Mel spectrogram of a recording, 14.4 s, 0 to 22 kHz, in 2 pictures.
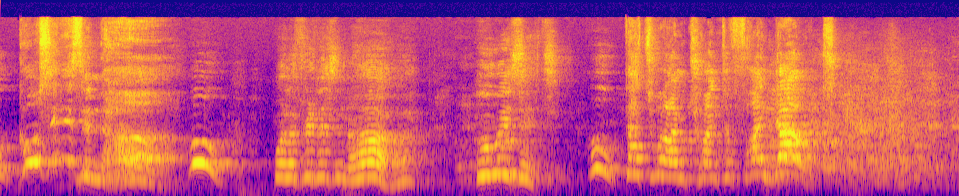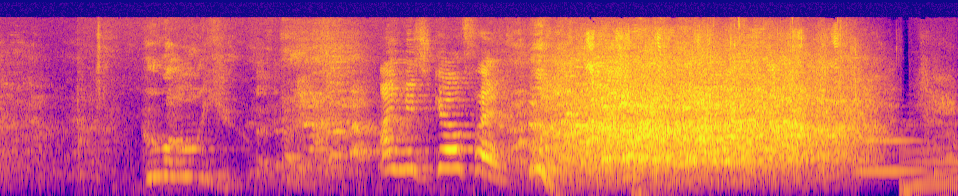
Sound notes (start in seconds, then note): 5.8 audience chuckling; 10.9 audience laughing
